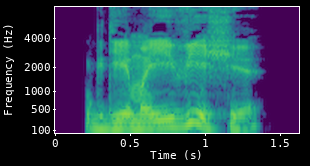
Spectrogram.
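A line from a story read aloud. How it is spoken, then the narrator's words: Very unpleasant voice. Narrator (Russian): крайне неприятным голосом осведомилась Клара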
